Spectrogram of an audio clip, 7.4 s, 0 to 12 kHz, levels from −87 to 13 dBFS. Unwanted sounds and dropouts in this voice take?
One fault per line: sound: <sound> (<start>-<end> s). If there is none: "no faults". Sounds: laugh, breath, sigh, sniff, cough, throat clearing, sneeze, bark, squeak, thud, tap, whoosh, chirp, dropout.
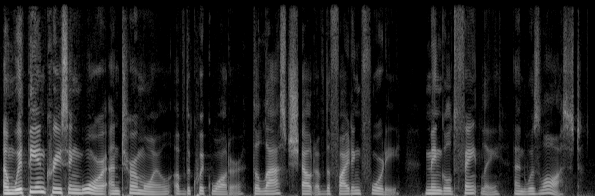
sound: dropout (3.7-3.8 s)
